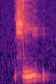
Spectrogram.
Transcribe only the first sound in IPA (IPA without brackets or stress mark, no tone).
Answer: ɕ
